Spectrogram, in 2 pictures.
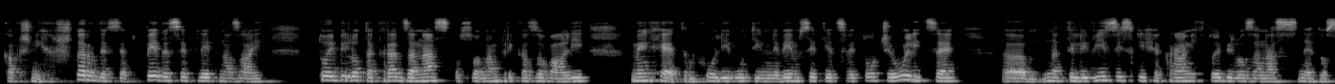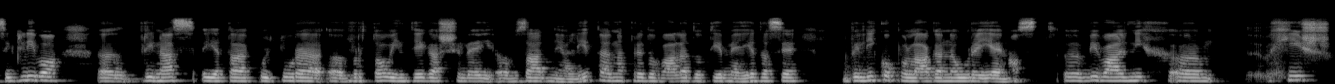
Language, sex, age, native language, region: Slovenian, female, 50-59, Slovenian, Central Slovenia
